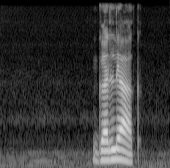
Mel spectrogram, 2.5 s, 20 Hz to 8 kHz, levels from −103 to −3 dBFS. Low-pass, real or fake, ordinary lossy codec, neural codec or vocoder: 7.2 kHz; fake; none; codec, 16 kHz, 16 kbps, FunCodec, trained on Chinese and English, 50 frames a second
